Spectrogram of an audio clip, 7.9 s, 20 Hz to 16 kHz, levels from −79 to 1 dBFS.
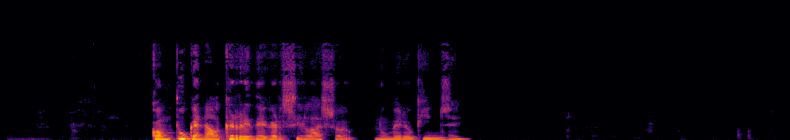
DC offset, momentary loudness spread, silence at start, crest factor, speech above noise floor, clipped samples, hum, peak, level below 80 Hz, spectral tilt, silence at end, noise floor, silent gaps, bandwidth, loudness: under 0.1%; 17 LU; 1.5 s; 22 dB; 58 dB; under 0.1%; none; -4 dBFS; -64 dBFS; -7 dB/octave; 3.25 s; -80 dBFS; none; 11.5 kHz; -22 LUFS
